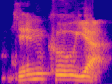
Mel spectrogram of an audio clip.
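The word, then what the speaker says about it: dziękuję: much awesome and uh jinu Ya by the way I just taught you all the Polish word for thank you it's jinya that I'm not goingon to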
